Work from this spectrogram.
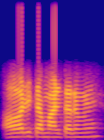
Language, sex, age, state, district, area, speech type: Hindi, female, 60+, Madhya Pradesh, Jabalpur, urban, conversation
